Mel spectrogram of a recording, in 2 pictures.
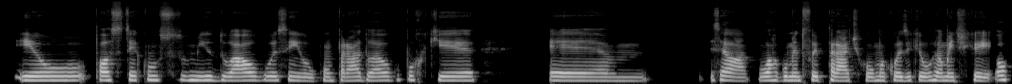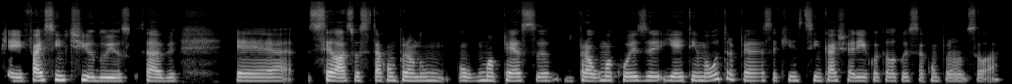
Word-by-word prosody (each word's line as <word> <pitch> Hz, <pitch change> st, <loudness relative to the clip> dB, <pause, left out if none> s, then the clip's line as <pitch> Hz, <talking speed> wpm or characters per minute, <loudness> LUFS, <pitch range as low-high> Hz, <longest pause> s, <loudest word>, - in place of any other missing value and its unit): Eu 190 Hz, -, +3 dB
posso 195 Hz, -1 st, +3 dB
ter 200 Hz, -1 st, +1 dB
consumido 195 Hz, -2 st, 0 dB
algo, 185 Hz, +1 st, +4 dB
assim, 190 Hz, -1 st, -1 dB
ou 165 Hz, -2 st, -3 dB
comprado 175 Hz, +1 st, -1 dB
algo 185 Hz, +2 st, -1 dB
porque, 185 Hz, -3 st, -1 dB, 0.7 s
eh 180 Hz, -1 st, +2 dB, 1.0 s
sei 195 Hz, 0 st, +1 dB
lá, 170 Hz, -3 st, +1 dB
o 180 Hz, -, 0 dB
argumento 185 Hz, 0 st, +2 dB
foi 190 Hz, -, +2 dB
prático, 175 Hz, -1 st, +1 dB
ou 175 Hz, -, 0 dB
uma 180 Hz, 0 st, 0 dB
coisa 180 Hz, +1 st, +1 dB
que 185 Hz, -, -3 dB
eu 175 Hz, -, +3 dB
realmente 180 Hz, -2 st, +1 dB
fiquei: 175 Hz, -4 st, +1 dB
"Ok, 200 Hz, -5 st, +1 dB
faz 185 Hz, +2 st, +5 dB
sentido, 205 Hz, -5 st, +2 dB
isso", 160 Hz, 0 st, +1 dB, 0.2 s
sabe. 160 Hz, -1 st, +1 dB, 0.6 s
Eh 170 Hz, -1 st, -1 dB, 0.2 s
sei 195 Hz, -, +3 dB
lá, 160 Hz, -2 st, +6 dB
se -, -, -7 dB
você 180 Hz, 0 st, -3 dB
está 180 Hz, -, 0 dB
comprando 180 Hz, -1 st, 0 dB
um 175 Hz, -1 st, -4 dB
alguma 180 Hz, +1 st, -1 dB
peça 175 Hz, -1 st, -1 dB, 0.3 s
para 180 Hz, -, +2 dB
alguma 185 Hz, +3 st, 0 dB
coisa, 185 Hz, 0 st, 0 dB
e 185 Hz, 0 st, -2 dB
aí 175 Hz, +1 st, +1 dB
tem 190 Hz, +1 st, -2 dB
uma 180 Hz, -1 st, -1 dB
outra 245 Hz, +5 st, -1 dB
peça 180 Hz, -4 st, -4 dB
que 180 Hz, +2 st, -5 dB
se 185 Hz, -, -7 dB
encaixaria 175 Hz, -1 st, -2 dB
com 170 Hz, -, -5 dB
aquela 170 Hz, 0 st, -5 dB
coisa 170 Hz, 0 st, -6 dB
que -, -, -11 dB
você 165 Hz, -, -6 dB
está 160 Hz, -, -18 dB
comprando, 80 Hz, -, -6 dB
sei -, -, -7 dB
lá. 245 Hz, -, -8 dB
180 Hz, 180 wpm, -23 LUFS, 175-190 Hz, 1.0 s, lá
